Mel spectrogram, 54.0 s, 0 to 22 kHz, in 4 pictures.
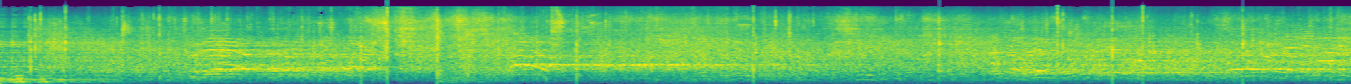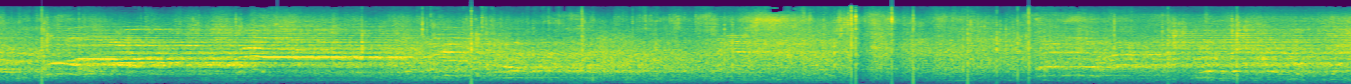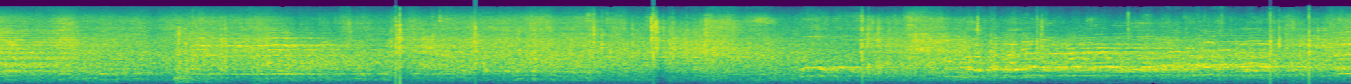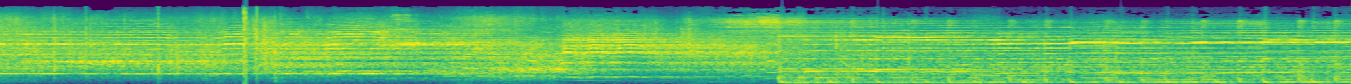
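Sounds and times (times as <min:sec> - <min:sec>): players shouting: 0:00.0 - 0:53.8
skates scraping ice: 0:00.1 - 0:51.7
sticks and puck clacking: 0:00.2 - 0:14.5, 0:15.4 - 0:51.7.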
